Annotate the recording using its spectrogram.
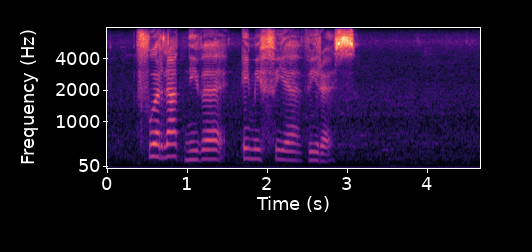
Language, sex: Afrikaans, female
